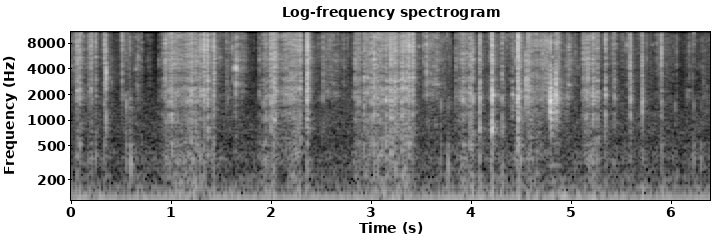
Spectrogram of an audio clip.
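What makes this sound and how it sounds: A solid block of dyed blue gym chalk is held in the hand and scraped repeatedly with a metal blade, and chunks crumble onto a tray below. Dry, gritty scraping and crisp cracking ticks come in quick bursts, bright and close. A steady low hum runs underneath.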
